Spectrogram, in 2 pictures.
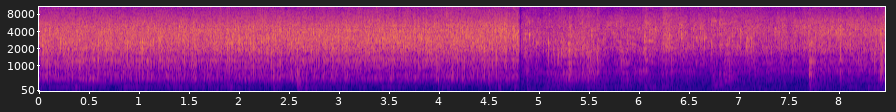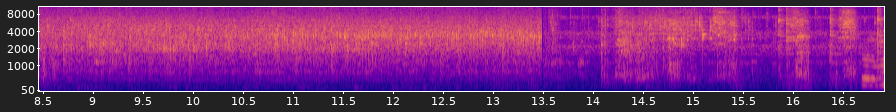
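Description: Shol and magur fish sizzle steadily as they fry in a pan, a loud, dense hiss that runs throughout, with occasional clinks and scraping of a utensil, no voices.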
